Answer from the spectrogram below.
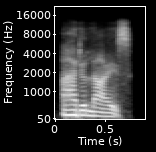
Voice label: "idolize", Indian

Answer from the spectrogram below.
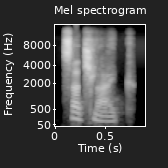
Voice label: "suchlike", Indian

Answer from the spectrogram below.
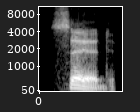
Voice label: "CID", American

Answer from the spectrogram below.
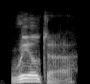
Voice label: "realtor", British

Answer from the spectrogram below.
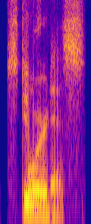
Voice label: "stewardess", American

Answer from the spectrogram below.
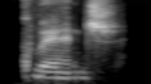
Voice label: "quench", Indian

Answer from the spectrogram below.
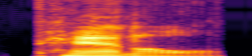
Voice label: "panel", American

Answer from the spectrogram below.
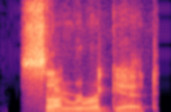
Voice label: "surrogate", American

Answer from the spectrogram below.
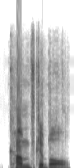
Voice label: "comfortable", American

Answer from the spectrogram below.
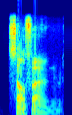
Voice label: "sulphone", British

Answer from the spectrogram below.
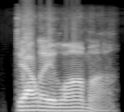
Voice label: "Dalai lama", American

